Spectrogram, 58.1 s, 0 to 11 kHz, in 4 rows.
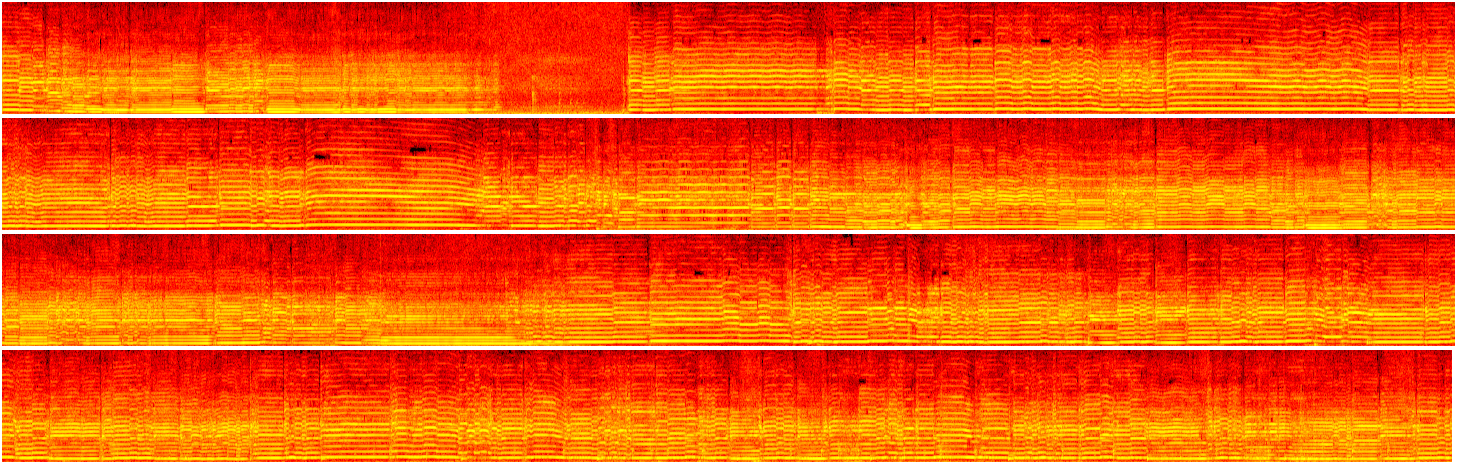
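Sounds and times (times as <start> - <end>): solo violin improvisation: 0.0 - 58.0.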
